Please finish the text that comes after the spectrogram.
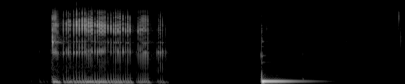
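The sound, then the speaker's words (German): A second of rummaging and scraping as a heavy whisky tumbler glass is taken out, then a pause and a single solid clunk with a short low ring as it is set down, followed by a faint tap. “also um das Ganze noch ein bisschen stabiler zu machen, kram ich nochmal meinen Tumblr raus.”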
